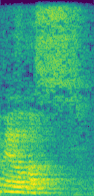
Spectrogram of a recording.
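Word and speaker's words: Pteropus: इसका scientific name है प्टेरोपस। टेरोपी silent है, टेरोपस बोल दो।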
